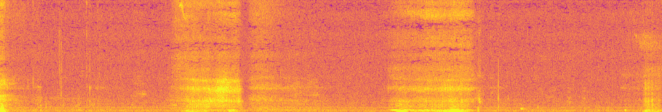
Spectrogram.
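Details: Ordinary snoring during sleep: slow rattling snores with each breath in, separated by quiet pauses.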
